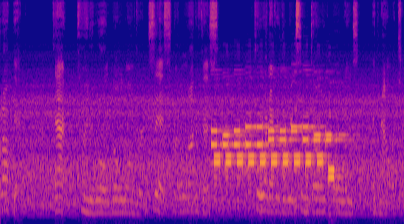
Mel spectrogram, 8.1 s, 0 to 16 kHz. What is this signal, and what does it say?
Multi-frequency trunk signalling (R2, with the far end's replies), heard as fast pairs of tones, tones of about 110 ms, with phone line noise and room echo. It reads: 42477550833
